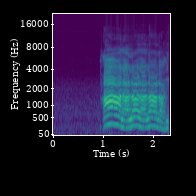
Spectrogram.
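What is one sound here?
A man shouts loudly into a close microphone.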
